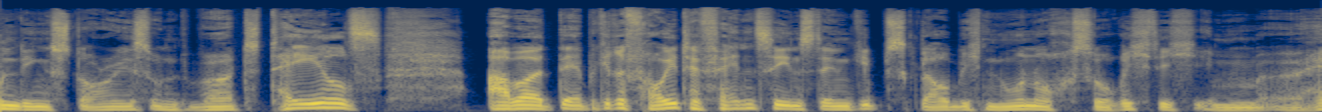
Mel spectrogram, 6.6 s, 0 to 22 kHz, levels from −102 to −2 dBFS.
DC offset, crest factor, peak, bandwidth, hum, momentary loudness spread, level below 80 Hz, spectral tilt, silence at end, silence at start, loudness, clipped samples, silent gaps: under 0.1%; 16 dB; -2 dBFS; 17 kHz; none; 10 LU; -44 dBFS; -5 dB/octave; 0 s; 0 s; -19 LUFS; under 0.1%; none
